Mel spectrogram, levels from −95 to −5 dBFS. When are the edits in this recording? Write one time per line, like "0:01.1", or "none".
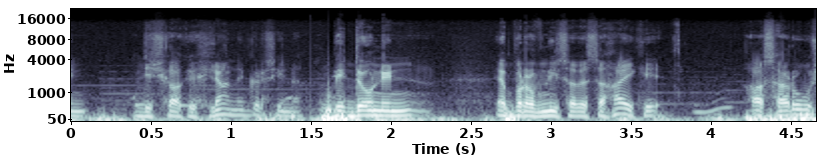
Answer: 0:01.5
